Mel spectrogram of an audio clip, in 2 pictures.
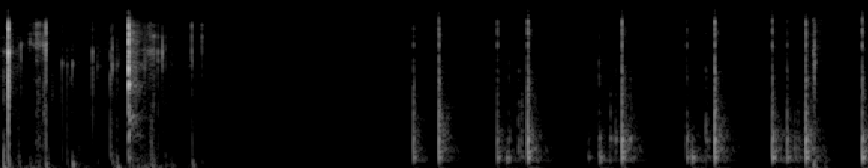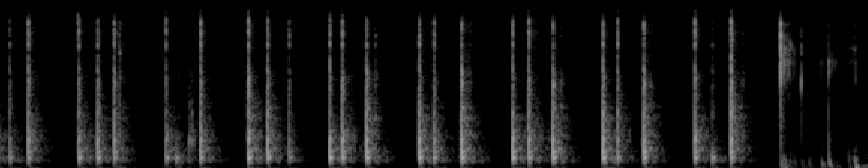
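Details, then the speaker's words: Imitation of a gallop rhythm: a teacher taps fingers in quick triple groups during a semiology class, like a horse's gallop, pathological when a third heart sound joins. "Como que fuera el galope de los caballos, ¿de acuerdo? Cuando corren. Ese es el ritmo de galope, lo que acabamos de oír."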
